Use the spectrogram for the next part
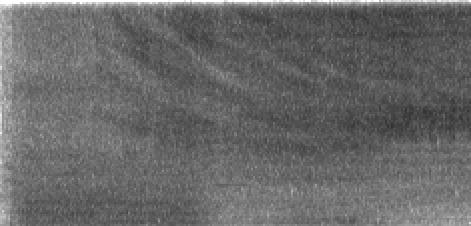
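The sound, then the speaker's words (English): A hot air balloon burner fires with a loud, broad roar for about two seconds as the balloon lifts off from the desert during a balloon race, then eases into a steady, airy hiss that carries on to the end, with no voices. “The fuel is working. We're lifting back off into the air.”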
